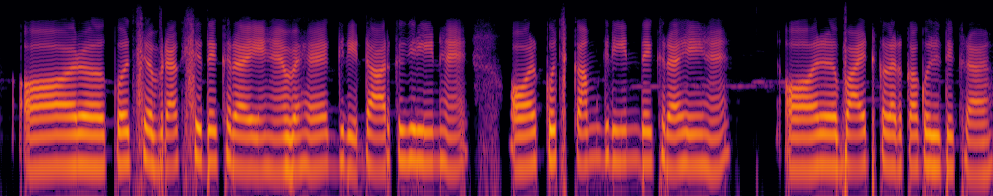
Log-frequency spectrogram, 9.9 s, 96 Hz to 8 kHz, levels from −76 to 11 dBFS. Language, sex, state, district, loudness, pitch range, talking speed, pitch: Hindi, female, Bihar, Madhepura, -14 LUFS, 185-210 Hz, 155 wpm, 195 Hz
